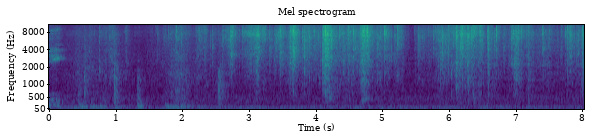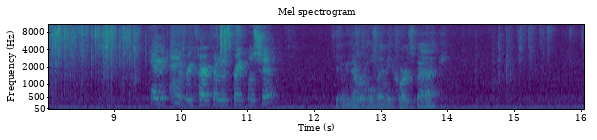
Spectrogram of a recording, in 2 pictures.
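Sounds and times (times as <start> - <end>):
foil wrapper crinkling: 2.2 - 10.8.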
